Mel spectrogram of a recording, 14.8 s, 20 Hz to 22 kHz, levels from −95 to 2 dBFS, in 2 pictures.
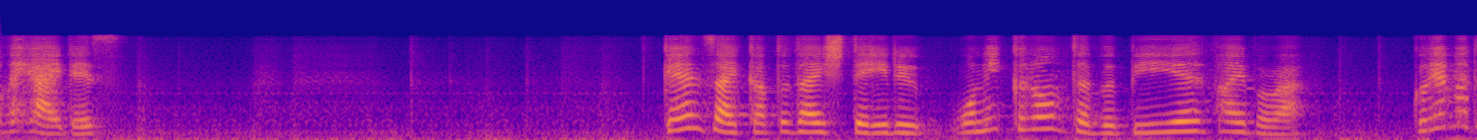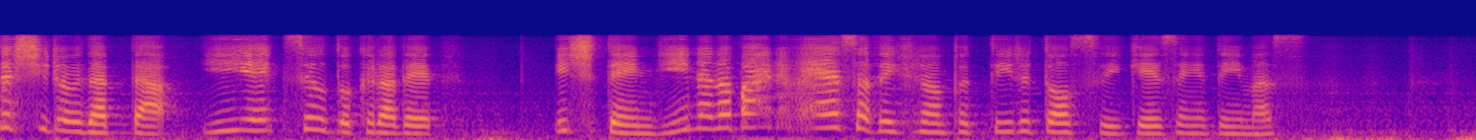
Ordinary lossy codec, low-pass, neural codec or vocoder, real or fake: none; none; codec, 16 kHz, 0.2 kbps, FocalCodec; fake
